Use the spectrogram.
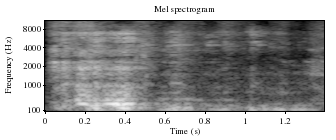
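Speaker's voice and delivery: high, unvoiced burst of laughing; loud laughter. Real, not acted. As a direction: cackle out loud.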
